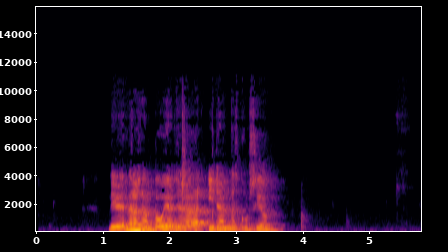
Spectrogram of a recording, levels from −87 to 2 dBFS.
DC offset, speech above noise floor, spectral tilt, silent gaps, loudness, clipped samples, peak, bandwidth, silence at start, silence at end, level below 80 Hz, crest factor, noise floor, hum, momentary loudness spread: under 0.1%; 45 dB; -7.5 dB/octave; none; -24 LUFS; under 0.1%; -8 dBFS; 9.6 kHz; 1.1 s; 2.05 s; -60 dBFS; 18 dB; -68 dBFS; none; 10 LU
